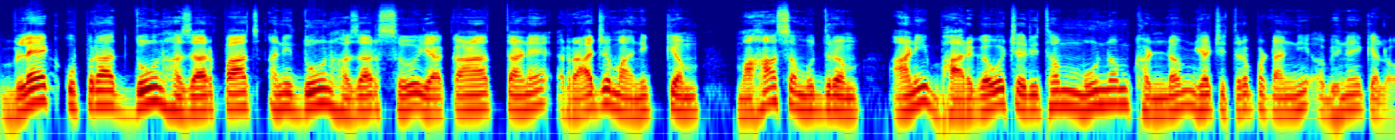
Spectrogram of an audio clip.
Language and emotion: Goan Konkani, neutral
